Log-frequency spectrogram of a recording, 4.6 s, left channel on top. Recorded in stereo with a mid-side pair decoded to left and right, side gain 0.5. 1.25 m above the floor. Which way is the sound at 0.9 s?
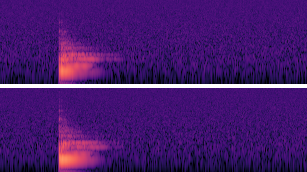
30° right.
